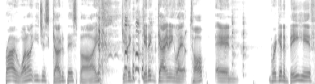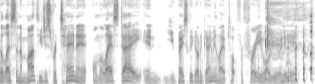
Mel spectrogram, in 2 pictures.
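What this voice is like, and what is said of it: Put-on Australian accent. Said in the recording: “it's a really good impression. ... The accent was great. ... I've always kind of done an Aussie accent”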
